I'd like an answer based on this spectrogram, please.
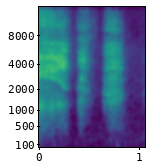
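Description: Three quick, harsh, breathy intakes of air in an imitation of a sleeper's breathing, with a short quiet pause between them: gasping after a pause in breathing.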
